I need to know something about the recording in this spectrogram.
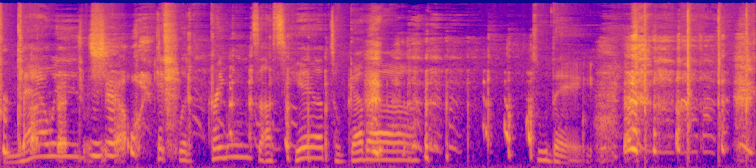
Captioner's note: laughing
